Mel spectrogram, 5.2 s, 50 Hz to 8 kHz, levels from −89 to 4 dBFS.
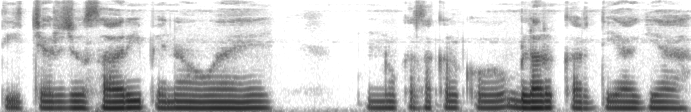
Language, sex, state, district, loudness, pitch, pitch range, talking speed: Hindi, female, Arunachal Pradesh, Lower Dibang Valley, -17 LUFS, 170 Hz, 165-170 Hz, 175 wpm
